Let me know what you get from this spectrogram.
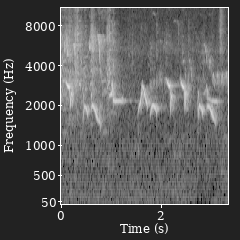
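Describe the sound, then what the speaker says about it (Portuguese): Several birds chirp and whistle in quick, overlapping bright phrases, short tweets coming in close succession like a small chorus, clear and near with no other sound. "O pássaro, para mim, ele nunca está sozinho. Às vezes ele está em momentos solitários, mas sempre está em coro."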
